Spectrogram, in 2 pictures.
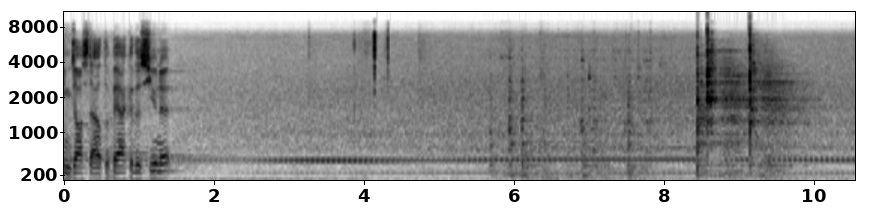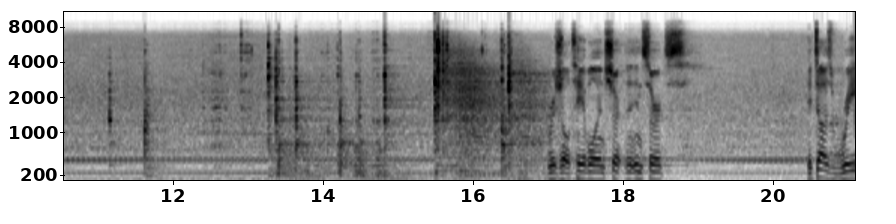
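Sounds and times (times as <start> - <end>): steady hum: 0.0 - 21.0
metallic knocks and clanks: 5.7 - 9.7, 12.4 - 17.0.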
